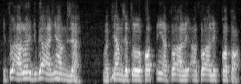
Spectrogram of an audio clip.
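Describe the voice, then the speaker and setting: A man's voice: a little high, fairly quick, highs cut off. A man teaching an Arabic linguistics lesson on the Quran, explaining patiently step by step and repeating examples.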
